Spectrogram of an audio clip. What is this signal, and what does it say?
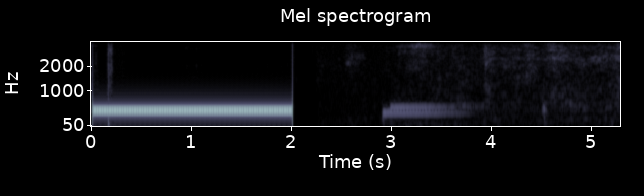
Ringback tone (North America), 440 + 480 Hz.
